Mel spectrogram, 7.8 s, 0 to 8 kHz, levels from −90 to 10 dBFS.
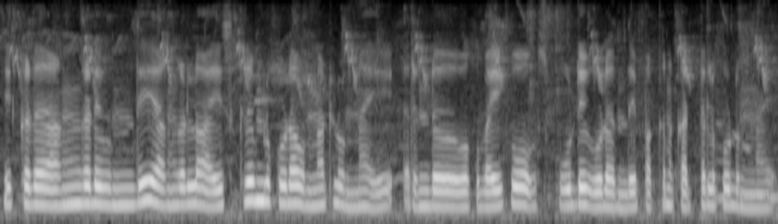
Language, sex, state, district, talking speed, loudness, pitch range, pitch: Telugu, female, Andhra Pradesh, Sri Satya Sai, 155 wpm, -15 LUFS, 160-185 Hz, 175 Hz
